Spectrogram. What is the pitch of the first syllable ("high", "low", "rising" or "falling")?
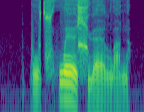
low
